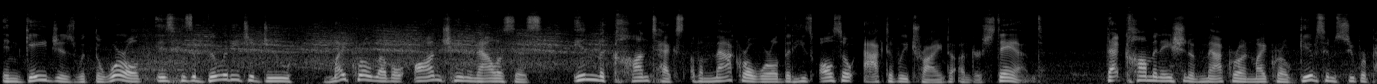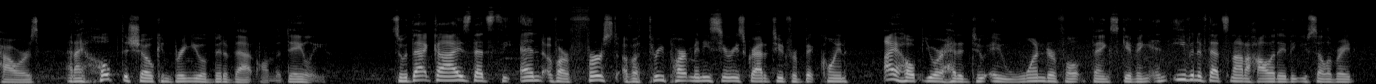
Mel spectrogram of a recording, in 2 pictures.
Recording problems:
train or aircraft noise; noticeable; throughout; 20 dB below the speech

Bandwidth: 15.5 kHz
